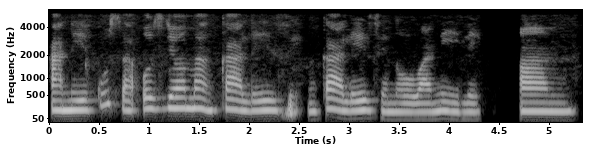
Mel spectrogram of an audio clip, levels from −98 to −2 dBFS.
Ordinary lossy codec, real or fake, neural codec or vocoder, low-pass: none; real; none; 5.4 kHz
